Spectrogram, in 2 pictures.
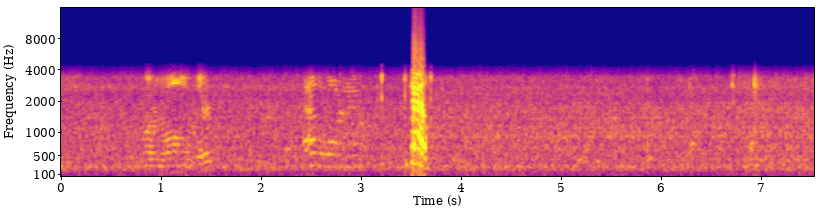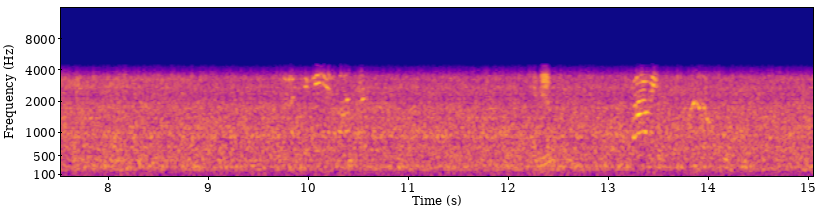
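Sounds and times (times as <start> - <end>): outdoor noise haze: 0.0 - 15.0
distant girls shouting: 13.2 - 14.2.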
